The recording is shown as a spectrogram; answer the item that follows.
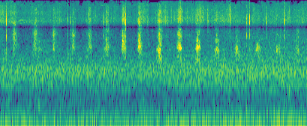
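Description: A rapid run of short animal calls, about six a second, over a steady low rumble.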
